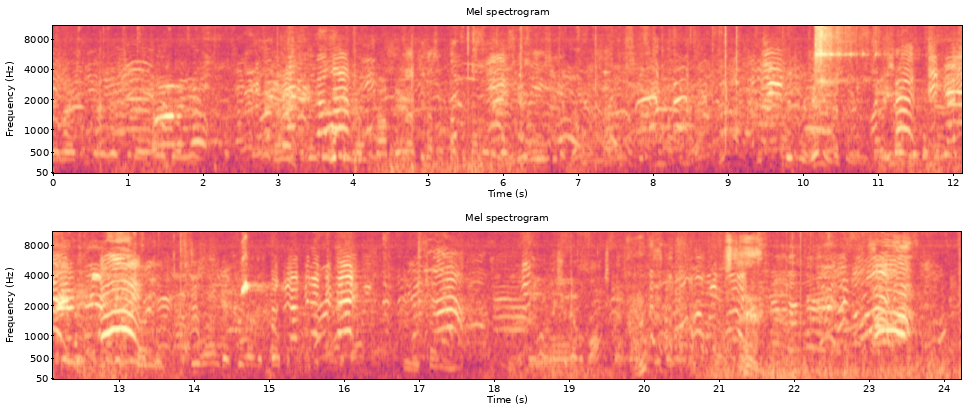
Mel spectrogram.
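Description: People shout and cheer outdoors from the sidelines, close by and far off.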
